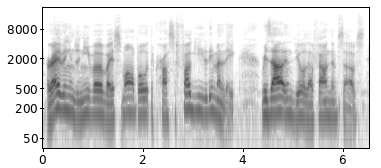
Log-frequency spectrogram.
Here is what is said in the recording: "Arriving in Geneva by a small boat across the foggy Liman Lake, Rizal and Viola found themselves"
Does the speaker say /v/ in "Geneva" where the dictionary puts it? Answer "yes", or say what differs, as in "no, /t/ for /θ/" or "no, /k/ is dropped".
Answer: yes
